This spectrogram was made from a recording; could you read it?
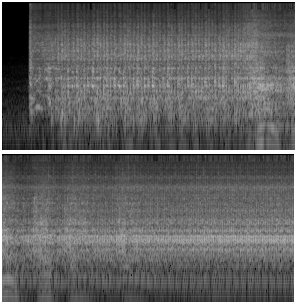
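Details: TDI diesel hard starting only when cold: starter cranks about four seconds before the engine catches, surges, then settles to a clattery idle.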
